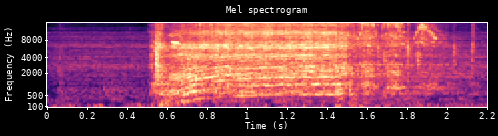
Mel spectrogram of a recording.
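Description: Steady whirring crank from the starter with no firing, an even, smooth spin, as expected with the injectors unplugged.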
